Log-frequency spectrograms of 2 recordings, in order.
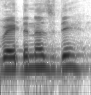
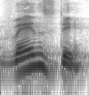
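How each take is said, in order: First: The first 'd' is sounded, giving three syllables. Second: The first 'd' is silent, giving two syllables. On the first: The speaker calls it wrong. "तो आप इसको बोलते हो वेडनसडे" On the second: The speaker calls it right. "मैं पहले बोलकर बताता हूं"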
